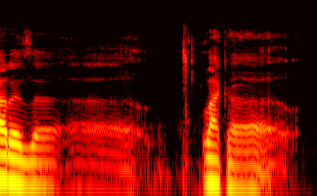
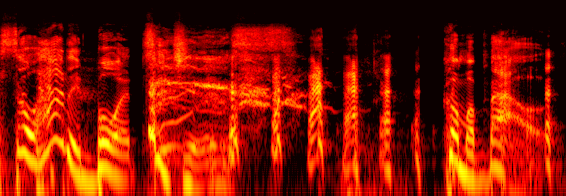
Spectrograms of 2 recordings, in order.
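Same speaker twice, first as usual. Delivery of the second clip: much higher, slow mock interviewer voice with laughs; 10 semitones higher, slower than usual. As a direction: parody the host's question, laughing. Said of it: "He like".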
